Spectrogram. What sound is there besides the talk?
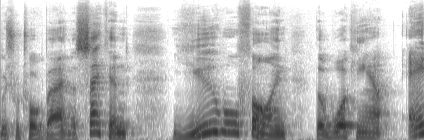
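No everyday noises stand out.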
